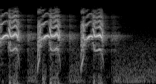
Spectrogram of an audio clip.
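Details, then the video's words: A pet talking parrot, scolded by its owner for being angry and hitting others, gives three harsh, high, raspy bursts in quick succession, each about a fifth of a second, then quiet. "bolane wala tota"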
